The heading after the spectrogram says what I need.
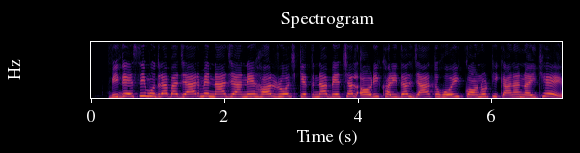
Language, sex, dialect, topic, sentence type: Bhojpuri, female, Southern / Standard, banking, statement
